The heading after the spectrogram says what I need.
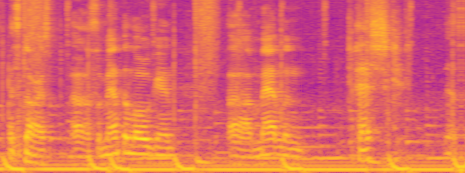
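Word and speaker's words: Petsch: a movie now it starts Samantha Logan Madeline Pesche that's how you say her name and Katherine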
